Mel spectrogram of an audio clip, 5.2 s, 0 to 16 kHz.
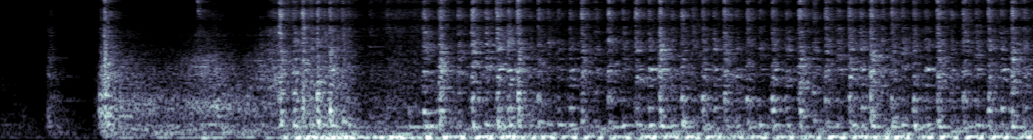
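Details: Rebuilt 1953 Dodge flathead, 228 ci bored to 237 ci, very first start attempt: starter cranks briefly, catches and settles into loud even idle with open-exhaust rumble; healthy.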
